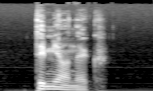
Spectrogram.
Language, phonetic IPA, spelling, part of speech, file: Polish, [tɨ̃ˈmʲjãnɛk], tymianek, noun, Pl-tymianek.ogg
